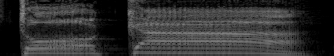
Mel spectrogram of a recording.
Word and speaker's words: Toka: I've never in my life heard the word Toka. I've heard Toka. You got to drag out the syllables there.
